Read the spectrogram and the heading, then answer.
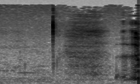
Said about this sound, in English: Excuse me, I just wanted to cough in the microphone so I'd get your attention back.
